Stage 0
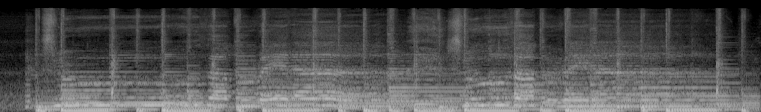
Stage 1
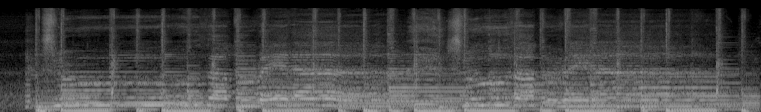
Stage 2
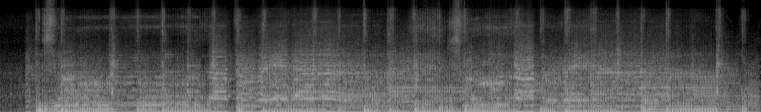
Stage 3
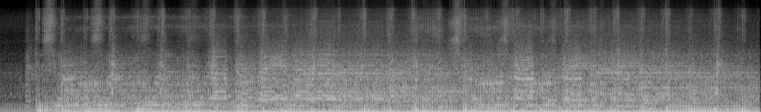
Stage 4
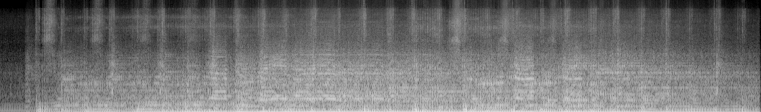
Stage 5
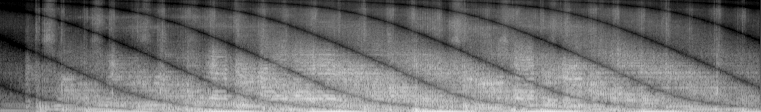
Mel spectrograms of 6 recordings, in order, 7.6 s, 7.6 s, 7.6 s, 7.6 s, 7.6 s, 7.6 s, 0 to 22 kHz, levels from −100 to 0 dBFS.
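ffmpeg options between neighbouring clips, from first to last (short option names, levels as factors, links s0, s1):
-af "equalizer=f=120:w=0.46:g=-8,alimiter=level_in=1.12:limit=0.0631:level=0:latency=1:release=332,volume=0.891,volume=0.794"
-af "equalizer=f=100:t=o:w=0.33:g=11,equalizer=f=315:t=o:w=0.33:g=-6,equalizer=f=800:t=o:w=0.33:g=3,equalizer=f=1250:t=o:w=0.33:g=7,equalizer=f=2000:t=o:w=0.33:g=9,equalizer=f=4000:t=o:w=0.33:g=-9,aeval=exprs='max(val(0),0)':c=same,volume=1.41"
-af "aeval=exprs='val(0)+0.00316*(sin(2*PI*60*n/s)+sin(2*PI*2*60*n/s)/2+sin(2*PI*3*60*n/s)/3+sin(2*PI*4*60*n/s)/4+sin(2*PI*5*60*n/s)/5)':c=same,aecho=1:1:481|962|1443|1924|2405|2886|3367:0.631|0.322|0.164|0.0837|0.0427|0.0218|0.0111,volume=2.51"
-af "dynaudnorm=f=350:g=9:m=3.16"
-filter_complex "[0:a]acrossover=split=230|560|5400[s0][s1][s2][s3];[s3]asoftclip=type=tanh:threshold=0.0237[s4];[s0][s1][s2][s4]amix=inputs=4:normalize=0,asplit=2[s5][s6];[s6]afreqshift=-0.93[s7];[s5][s7]amix=inputs=2:normalize=1,volume=1.78"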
